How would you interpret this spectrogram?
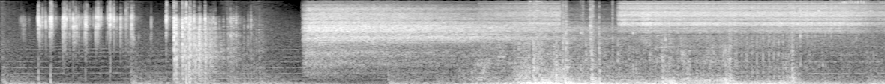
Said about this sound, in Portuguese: você vê todo o mecanismo dele começando a acelerar, ele tá saindo vapor dele quando ele começa a correr na direção do bicho.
